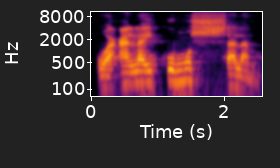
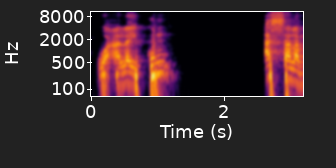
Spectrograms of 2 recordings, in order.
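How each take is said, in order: First: The words run together with a doubled s sound. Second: The words are split, with the a sound pronounced. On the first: "Kalau dibaca wasol, waalaikum sama salam, maka dia dibaca tasdid" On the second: "Kalau dia berhenti baru waalaikum assalam, alifnya dibaca"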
